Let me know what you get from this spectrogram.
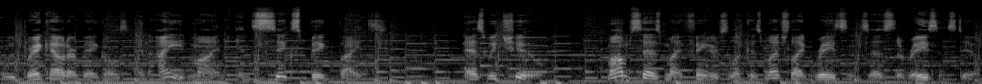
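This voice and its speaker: A man reading a children's storybook aloud with animated, dramatic emphasis, in the manner of an elementary school teacher. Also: fairly low pitch, measured pace, over music. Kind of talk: expressive storybook read-aloud with puppet banter.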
